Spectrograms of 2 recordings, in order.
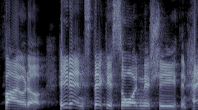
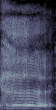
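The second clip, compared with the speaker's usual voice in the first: winded gasp; 6 semitones higher than usual. Retold or imitated. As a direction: gasp for air between words. Winded after two football plays.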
